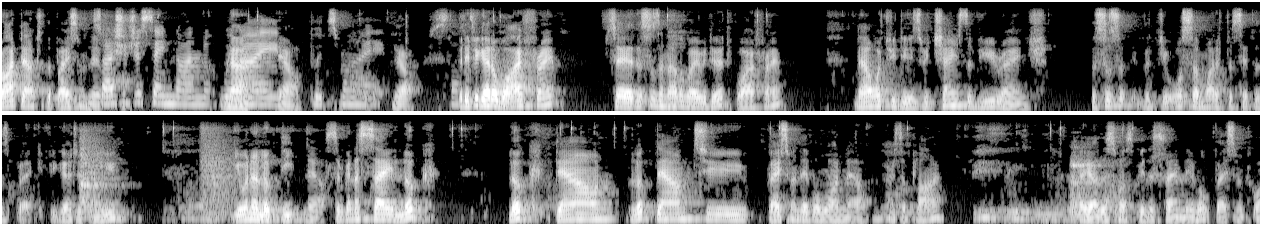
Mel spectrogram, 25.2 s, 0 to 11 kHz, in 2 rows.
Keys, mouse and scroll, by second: 0.0 click, 1.1 click, 3.5 click, 5.1 click, 6.1 click, 6.8 middle click, 7.0 middle click, 7.7 middle click, 7.8 middle click, 8.4 middle click, 9.3 middle click, 10.1 middle click, 11.1 middle click, 11.1 middle click, 12.8 click, 15.6 click, 16.7 click, 17.3 click, 18.8 click, 20.1 click, 21.6 click, 22.4 click, 23.7 click, 24.5 click.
